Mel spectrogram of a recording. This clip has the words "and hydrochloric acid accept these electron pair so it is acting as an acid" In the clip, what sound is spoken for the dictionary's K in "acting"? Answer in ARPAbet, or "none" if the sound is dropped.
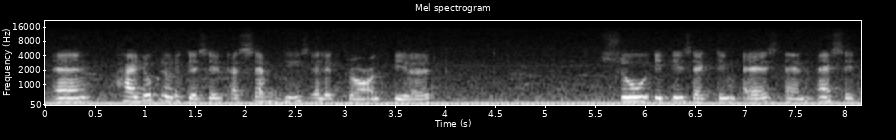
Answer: K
